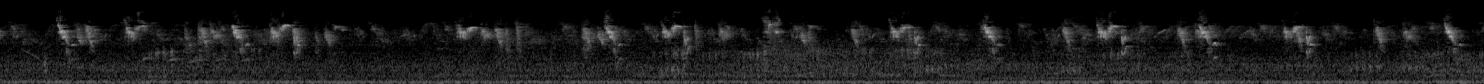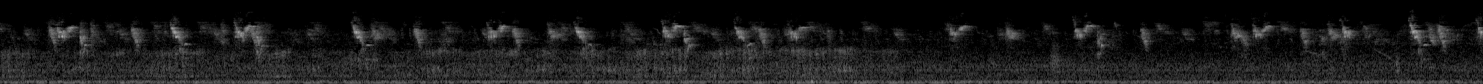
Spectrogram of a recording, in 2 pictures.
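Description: Birds chirping: many short, high chirps, a few each second, over a faint low hum.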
